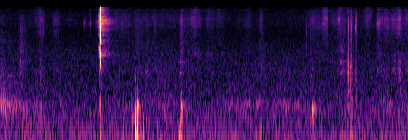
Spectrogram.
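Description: A single crisp snip of scissors cutting crochet yarn, quiet and close, followed by faint handling taps and rustle in a calm room.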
